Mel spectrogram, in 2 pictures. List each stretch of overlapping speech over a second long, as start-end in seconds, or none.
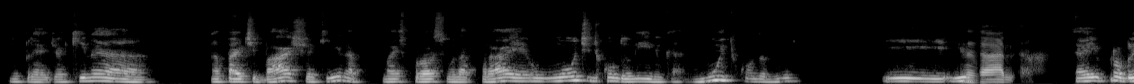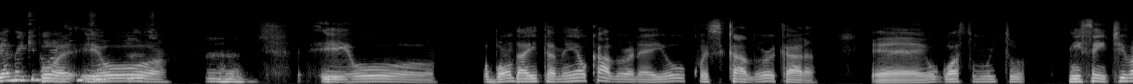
11.7-13.0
